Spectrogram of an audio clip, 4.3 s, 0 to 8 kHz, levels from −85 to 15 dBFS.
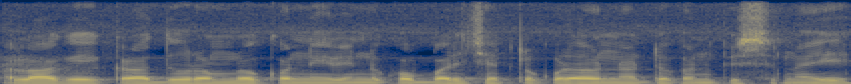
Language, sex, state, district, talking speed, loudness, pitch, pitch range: Telugu, male, Andhra Pradesh, Sri Satya Sai, 140 wpm, -16 LUFS, 110 Hz, 105-115 Hz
